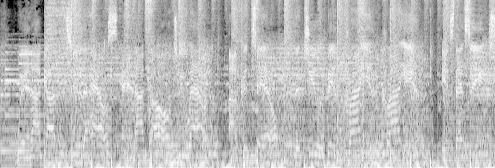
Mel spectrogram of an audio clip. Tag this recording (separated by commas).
Music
